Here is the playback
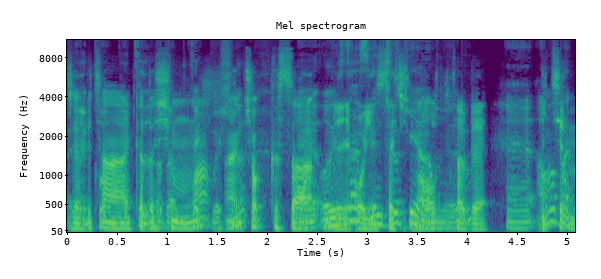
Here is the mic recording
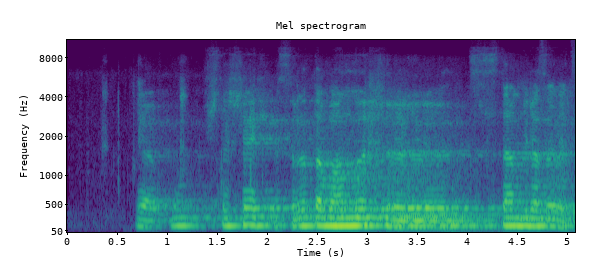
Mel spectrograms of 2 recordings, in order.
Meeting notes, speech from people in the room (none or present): present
